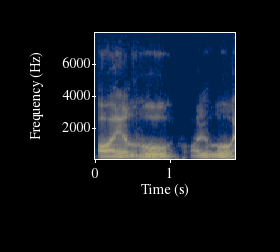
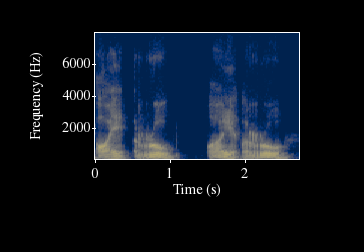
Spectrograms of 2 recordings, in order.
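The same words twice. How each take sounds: First: ओयरो with the r as a throaty gh sound; guttural northern r. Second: ओयरो with a light, thin r, slowly; soft southern r. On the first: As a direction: say ओयरो with a gargled r at the back of the throat. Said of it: "ऐसा लगेगा जैसे गैन बोल रहे हैं". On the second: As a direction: say ओयरो with a fine, barely touched r. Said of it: "आर को एर वाली sound वाली सुन रहे होंगे, बारीक sound". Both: Shown as a demonstration.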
